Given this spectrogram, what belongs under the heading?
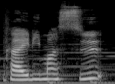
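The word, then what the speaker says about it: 帰ります: Pourquoi tu ne prononces pas le E à la fin de su, kaerimasu? Parce que le U à la fin des mots comme des et toutes les formes en mas, on n'insiste pas trop dessus.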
